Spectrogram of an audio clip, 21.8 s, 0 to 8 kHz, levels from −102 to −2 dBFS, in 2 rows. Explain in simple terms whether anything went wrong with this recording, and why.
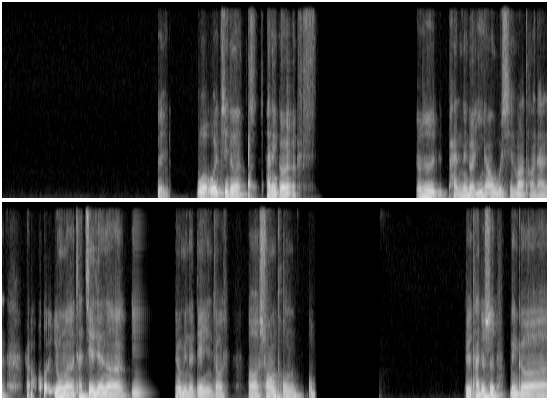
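Between 5.66 and 6.04 s, the call's data packets kept going missing, causing repeated packet loss (robotic sound). Four short holes were patched by stretching the last bit of sound, so almost half of that moment sounds choppy and mechanical.

At 6.34–8.31 s, 13.56–14.40 s and 17.16–18.47 s, the audio cuts out, most likely from a long network dropout. Each gap begins with a fading buzz before going quiet, and the missing part is simply skipped when the sound returns. The silences last roughly 1.9, 0.4 and 1.2 seconds. The call connection itself, which carries nothing above 8 kHz, is not at fault.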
